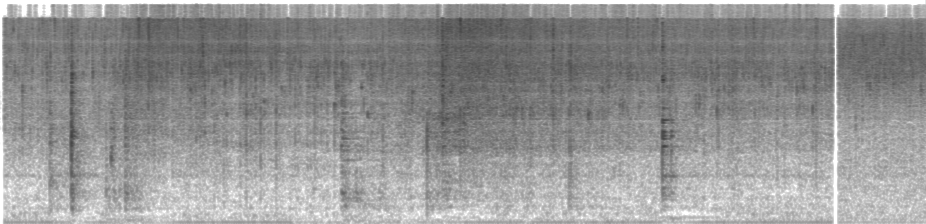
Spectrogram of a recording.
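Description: Spice-rubbed pork tenderloin sears in a hot pan, a steady loud sizzle and crackle running throughout with occasional sharper spits and pops, no voices.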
